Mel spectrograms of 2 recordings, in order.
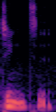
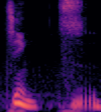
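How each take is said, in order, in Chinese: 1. 第二个音节很轻，没有声调。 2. 第二个音节带有原调。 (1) "可是不是那个镜子" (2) "是镜子，是一个人的名字"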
